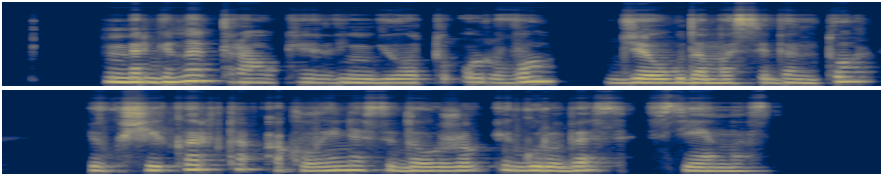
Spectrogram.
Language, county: Lithuanian, Šiauliai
